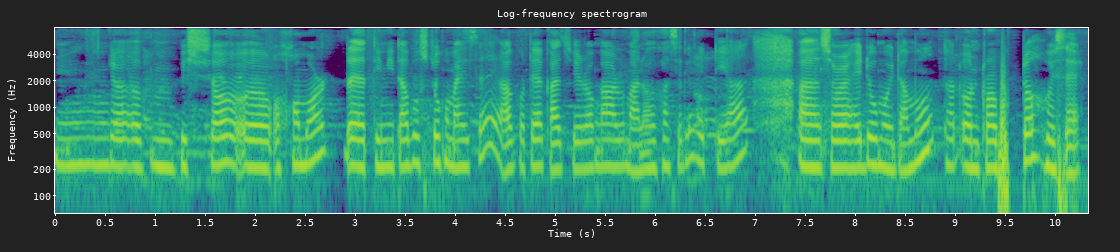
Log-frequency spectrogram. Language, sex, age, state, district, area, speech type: Assamese, female, 30-45, Assam, Charaideo, urban, spontaneous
